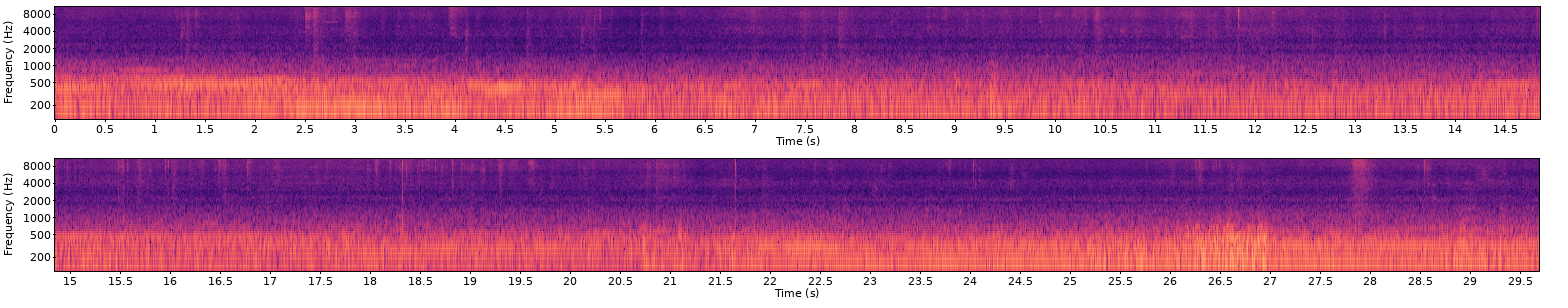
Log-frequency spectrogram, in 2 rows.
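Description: Running noise of a moving passenger train heard inside the carriage: a steady rumble with a humming drone that falls in pitch over the first few seconds, then holds at a steady pitch. A short louder burst comes about 27 seconds in.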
